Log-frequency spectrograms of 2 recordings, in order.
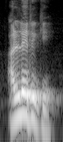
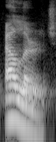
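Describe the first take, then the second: First: The word has four syllables ending in gi. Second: The word has three syllables ending in ji. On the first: "알레르기인데" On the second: "영어 발음은 ... 알러지라고"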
